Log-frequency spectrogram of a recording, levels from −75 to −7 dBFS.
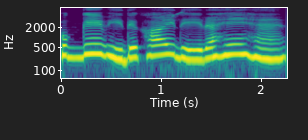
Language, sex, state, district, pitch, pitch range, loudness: Hindi, female, Chhattisgarh, Bastar, 255 Hz, 230-290 Hz, -11 LUFS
